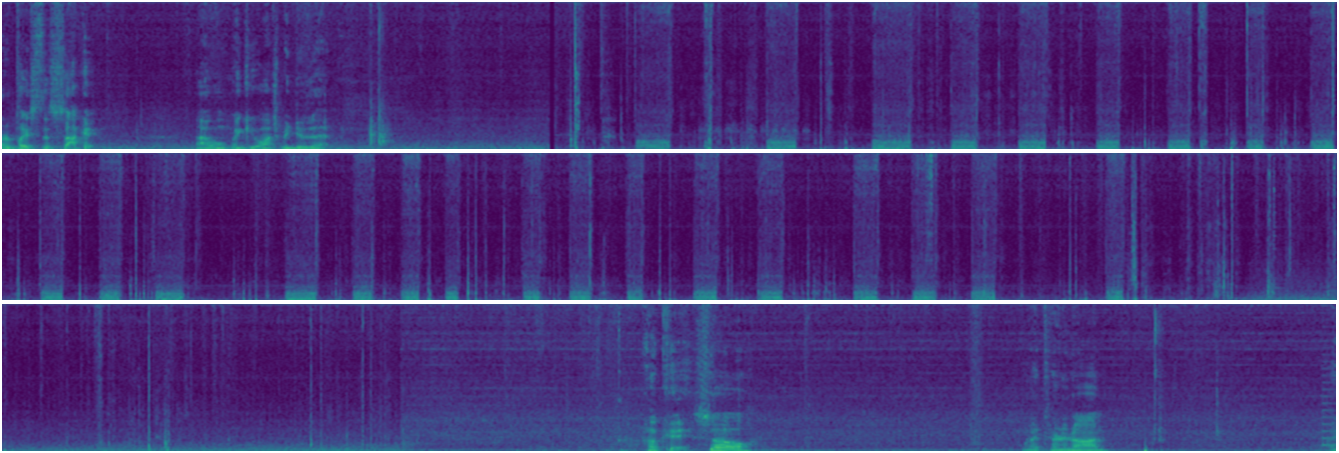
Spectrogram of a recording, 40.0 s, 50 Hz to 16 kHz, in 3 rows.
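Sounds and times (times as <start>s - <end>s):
steady low hum: 0.0s - 5.5s, 6.2s - 23.6s, 25.7s - 31.0s.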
